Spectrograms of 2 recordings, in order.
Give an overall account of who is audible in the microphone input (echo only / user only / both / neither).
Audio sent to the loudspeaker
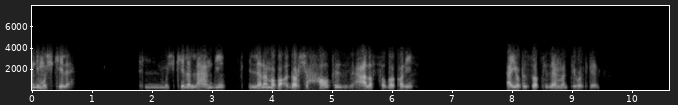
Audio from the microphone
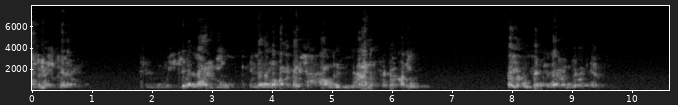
echo only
